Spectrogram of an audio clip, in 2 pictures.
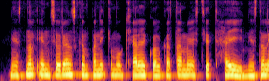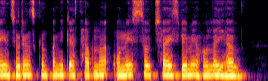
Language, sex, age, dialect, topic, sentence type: Magahi, male, 25-30, Central/Standard, banking, statement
